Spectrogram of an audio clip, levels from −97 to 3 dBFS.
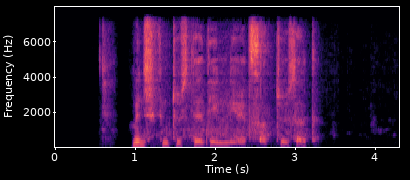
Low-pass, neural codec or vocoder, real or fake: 7.2 kHz; none; real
